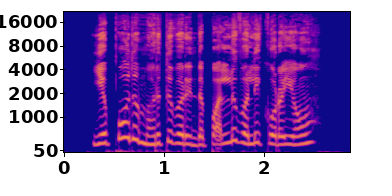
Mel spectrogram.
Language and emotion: Tamil, fearful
